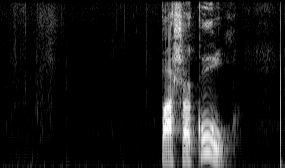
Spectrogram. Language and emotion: Russian, positive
